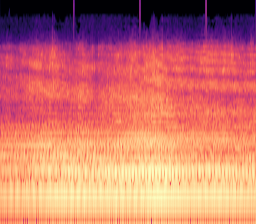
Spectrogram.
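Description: A turboprop airplane engine drones loudly and steadily, its propeller producing a dense, throbbing hum with a constant rumble throughout, with no voices.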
